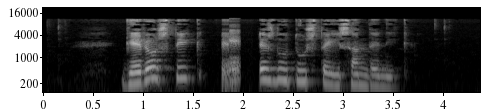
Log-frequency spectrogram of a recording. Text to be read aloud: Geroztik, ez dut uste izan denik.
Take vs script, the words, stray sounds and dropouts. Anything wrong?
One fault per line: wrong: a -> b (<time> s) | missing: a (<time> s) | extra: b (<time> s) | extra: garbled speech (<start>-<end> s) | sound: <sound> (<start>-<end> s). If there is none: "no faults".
sound: laugh (1.8-2.0 s)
